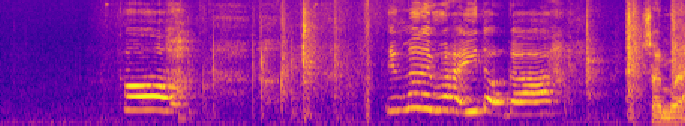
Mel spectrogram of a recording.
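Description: A young woman speaks loudly with animation close by.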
